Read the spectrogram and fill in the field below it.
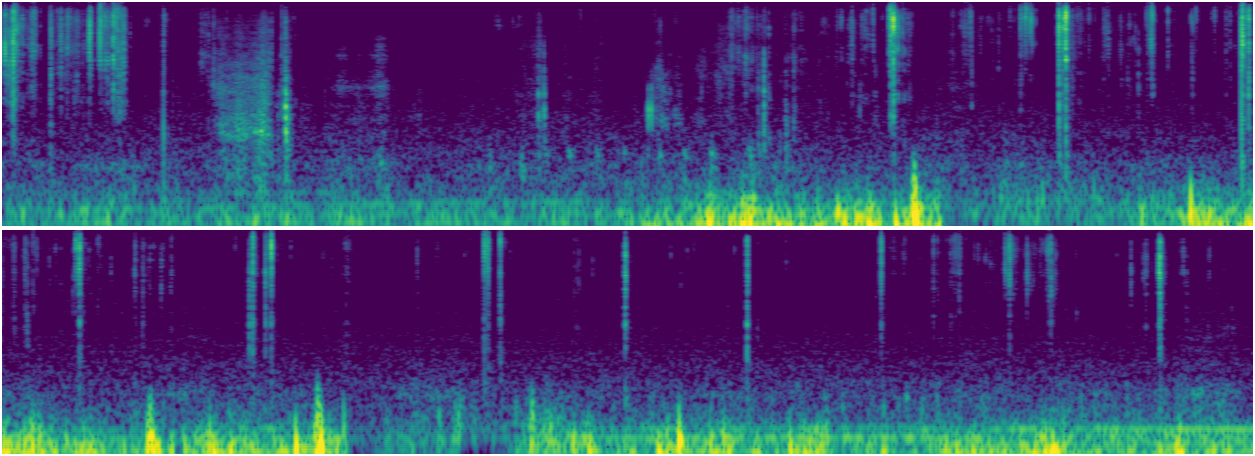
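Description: Papery skin being peeled off elephant garlic cloves by hand, close and faint, with dry crinkling, tearing and crackling in irregular bursts over about twenty-five seconds.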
